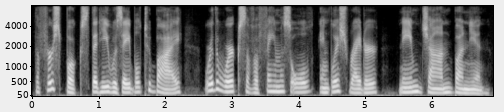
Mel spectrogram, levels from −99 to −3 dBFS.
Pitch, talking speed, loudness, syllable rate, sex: 155 Hz, 180 wpm, -17 LUFS, 4.6 syllables/s, female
